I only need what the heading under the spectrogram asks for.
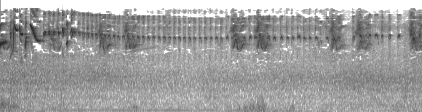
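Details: European goldfinch song, a stream of thin, very high twitters and tinkling notes in rapid sequences, with a steady high tone running underneath.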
